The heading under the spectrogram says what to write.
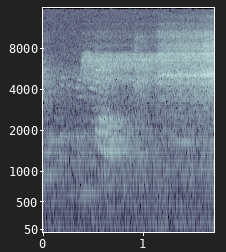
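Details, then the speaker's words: Gas stove on LPG cylinder, Y-branch hose feeding two stoves, regulator opened about two-thirds turn, stove knob barely turned: sharp, steady hiss swelling over two seconds, no flame; excessive gas flow, turn right to reduce. "jika terdengar seperti ini gas yang terlalu besar berarti segalanya terlalu banyak kita putar kearah kanan untuk mengecilkan"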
